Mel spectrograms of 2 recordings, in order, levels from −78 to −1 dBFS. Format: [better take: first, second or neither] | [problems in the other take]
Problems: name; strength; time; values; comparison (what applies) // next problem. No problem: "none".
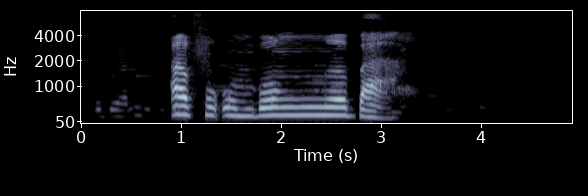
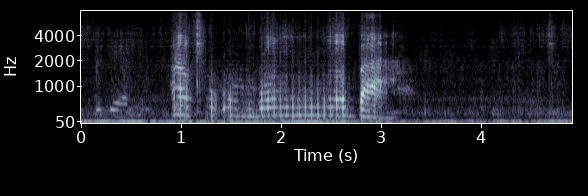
first | noise reduction (neural separator model SepFormer DNS4)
